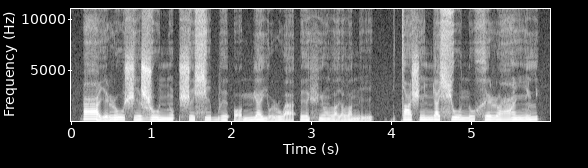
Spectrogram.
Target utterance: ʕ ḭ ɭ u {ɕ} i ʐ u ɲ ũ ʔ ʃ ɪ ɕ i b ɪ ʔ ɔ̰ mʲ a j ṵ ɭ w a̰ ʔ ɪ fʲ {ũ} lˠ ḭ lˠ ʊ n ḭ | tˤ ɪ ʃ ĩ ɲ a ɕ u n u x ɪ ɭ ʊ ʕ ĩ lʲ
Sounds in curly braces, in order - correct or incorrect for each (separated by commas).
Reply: incorrect, correct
